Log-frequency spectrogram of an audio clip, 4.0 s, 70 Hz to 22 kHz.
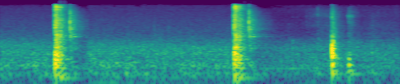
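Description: Three sharp, snappy shots from a BSA R10 SE .22 air rifle with a baffled shroud, spaced a second or two apart outdoors, each a short crack with a quick echo over quiet background hiss.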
